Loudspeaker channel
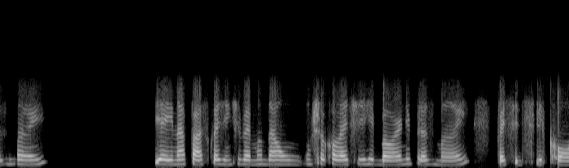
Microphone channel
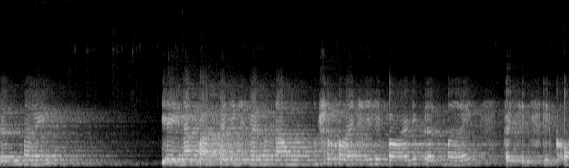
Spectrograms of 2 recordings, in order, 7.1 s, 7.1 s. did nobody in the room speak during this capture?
Yes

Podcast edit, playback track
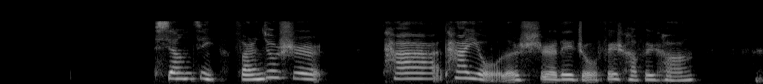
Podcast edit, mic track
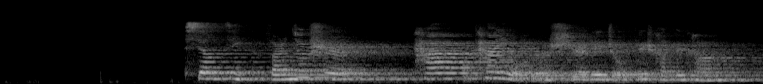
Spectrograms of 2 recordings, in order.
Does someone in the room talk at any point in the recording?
No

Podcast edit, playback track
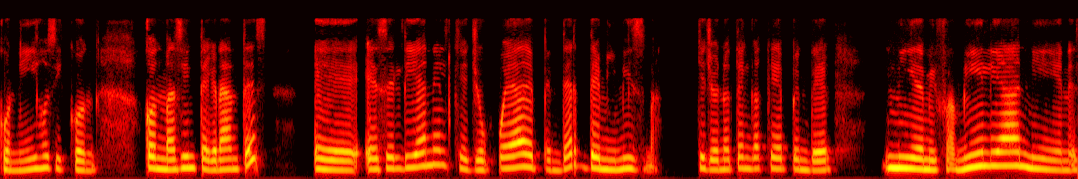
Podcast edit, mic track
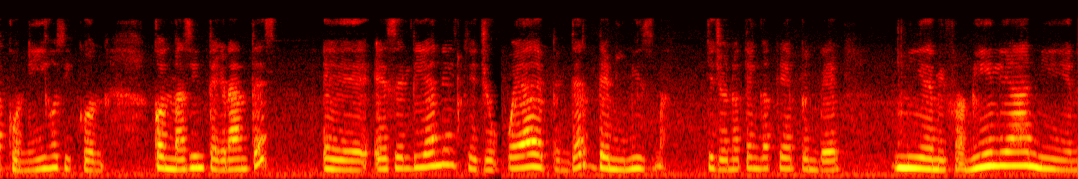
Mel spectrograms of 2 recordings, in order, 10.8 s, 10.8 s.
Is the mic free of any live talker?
Yes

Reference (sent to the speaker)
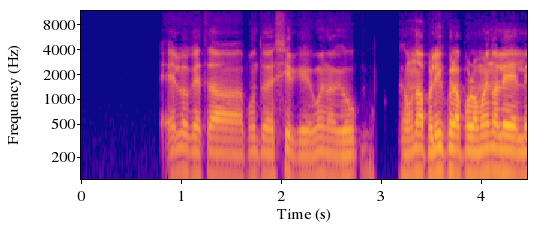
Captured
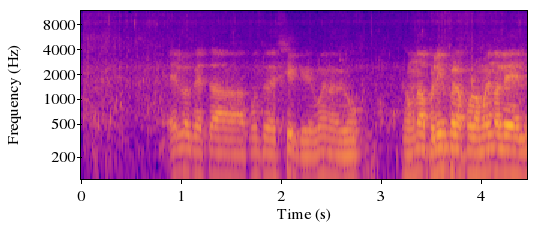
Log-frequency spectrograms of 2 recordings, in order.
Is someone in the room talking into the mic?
No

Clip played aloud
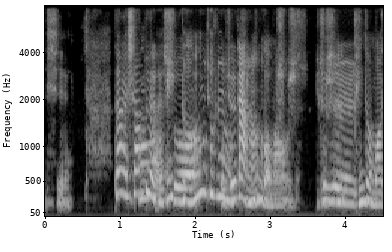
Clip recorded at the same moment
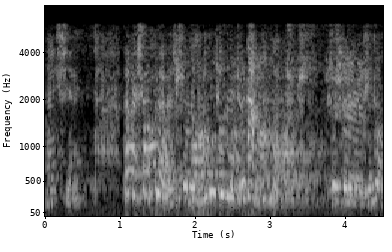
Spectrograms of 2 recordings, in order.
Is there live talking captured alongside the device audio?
No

